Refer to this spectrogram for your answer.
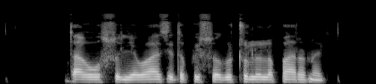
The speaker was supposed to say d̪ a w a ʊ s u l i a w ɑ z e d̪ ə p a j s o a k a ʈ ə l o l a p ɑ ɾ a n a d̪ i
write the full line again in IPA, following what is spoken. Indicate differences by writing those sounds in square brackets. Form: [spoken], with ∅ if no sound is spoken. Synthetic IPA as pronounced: d̪ a [ɣ] a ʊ s u l [j] a w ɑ z e d̪ ə p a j s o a [ɡ] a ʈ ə l o l a p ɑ ɾ a n a d̪ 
